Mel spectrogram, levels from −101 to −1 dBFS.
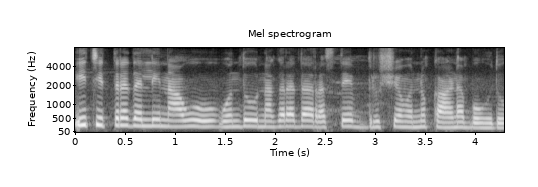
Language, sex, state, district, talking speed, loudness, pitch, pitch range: Kannada, female, Karnataka, Bangalore, 110 wpm, -16 LUFS, 210 Hz, 190-220 Hz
